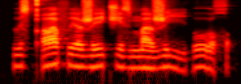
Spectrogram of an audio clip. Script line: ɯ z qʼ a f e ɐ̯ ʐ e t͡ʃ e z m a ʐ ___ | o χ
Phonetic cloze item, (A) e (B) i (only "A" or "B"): B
